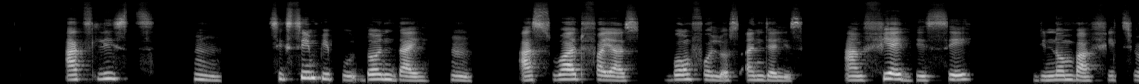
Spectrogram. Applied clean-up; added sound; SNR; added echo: none; none; none; none.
